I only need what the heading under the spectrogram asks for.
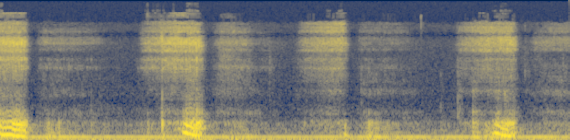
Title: Great Dane Puppy Snoring Like A Buzzsaw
